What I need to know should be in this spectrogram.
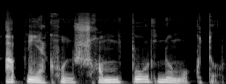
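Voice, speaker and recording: A male actor plays a man of rank full of remorse. He speaks slowly in a fairly low voice, recorded dry, as in an animated morality story. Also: no echo. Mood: remorseful. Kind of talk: dramatized Islamic cartoon story.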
